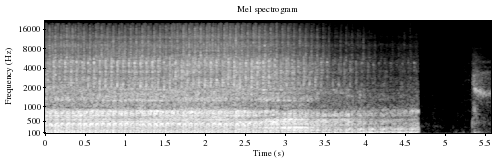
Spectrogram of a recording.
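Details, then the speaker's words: CFMOTO CForce 1000 (2V91Y) ATV engine after valve adjustment and timing marks checked: steady idle with a hard, fairly regular knock about three times a second over the exhaust; internal knock persists, cause not found, cylinder to be scoped. "Хрен его знает. Всё равно какой-то стук идёт. Хороший стук."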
